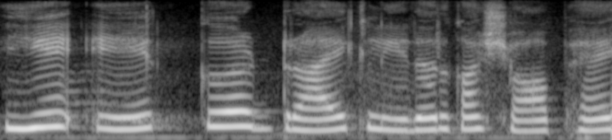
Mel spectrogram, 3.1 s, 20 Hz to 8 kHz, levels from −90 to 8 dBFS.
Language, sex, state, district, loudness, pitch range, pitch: Hindi, male, Uttar Pradesh, Lucknow, -13 LUFS, 245-280 Hz, 260 Hz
